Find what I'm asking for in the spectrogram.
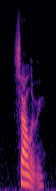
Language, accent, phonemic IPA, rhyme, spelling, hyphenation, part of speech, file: English, General American, /ˈsæləɹi/, -æləɹi, salary, sal‧a‧ry, noun / verb / adjective, En-us-salary.ogg
- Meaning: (noun) A fixed amount of money paid to a worker, usually calculated on a monthly or annual basis, not hourly, as wages. Implies a degree of professionalism and/or autonomy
